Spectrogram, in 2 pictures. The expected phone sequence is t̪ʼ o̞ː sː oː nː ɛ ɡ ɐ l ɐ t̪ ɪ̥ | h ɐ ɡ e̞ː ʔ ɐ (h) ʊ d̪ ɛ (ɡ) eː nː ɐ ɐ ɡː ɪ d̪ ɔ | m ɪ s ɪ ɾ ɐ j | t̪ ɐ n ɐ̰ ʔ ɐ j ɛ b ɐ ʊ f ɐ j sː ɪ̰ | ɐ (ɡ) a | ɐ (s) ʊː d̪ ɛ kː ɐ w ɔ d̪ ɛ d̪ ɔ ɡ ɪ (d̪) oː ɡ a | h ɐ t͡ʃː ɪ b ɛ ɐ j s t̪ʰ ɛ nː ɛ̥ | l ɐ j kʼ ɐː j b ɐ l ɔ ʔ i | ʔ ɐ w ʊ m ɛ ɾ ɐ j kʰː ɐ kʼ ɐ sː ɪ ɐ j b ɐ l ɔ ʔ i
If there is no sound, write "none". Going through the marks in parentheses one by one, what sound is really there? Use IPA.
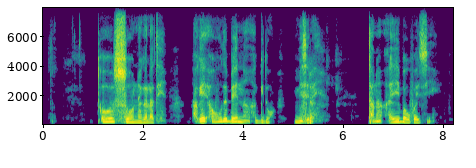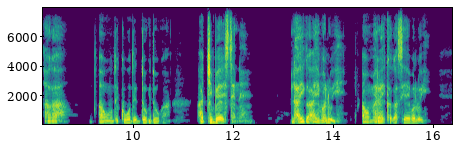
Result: h, b, ɡ, h, d̪

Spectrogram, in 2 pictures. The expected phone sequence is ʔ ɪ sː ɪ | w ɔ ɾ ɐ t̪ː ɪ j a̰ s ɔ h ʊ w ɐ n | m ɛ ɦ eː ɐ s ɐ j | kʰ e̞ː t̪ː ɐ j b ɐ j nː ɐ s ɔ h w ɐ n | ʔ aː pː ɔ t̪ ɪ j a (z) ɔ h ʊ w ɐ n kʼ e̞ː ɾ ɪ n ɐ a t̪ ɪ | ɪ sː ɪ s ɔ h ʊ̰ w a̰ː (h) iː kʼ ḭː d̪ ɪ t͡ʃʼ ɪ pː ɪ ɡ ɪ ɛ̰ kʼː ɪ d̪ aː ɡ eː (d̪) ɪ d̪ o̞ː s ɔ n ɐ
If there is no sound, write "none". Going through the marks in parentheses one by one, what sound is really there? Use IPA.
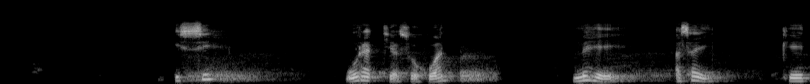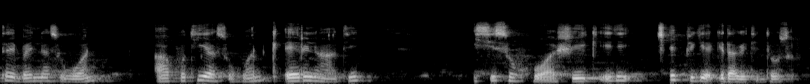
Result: s, ʃ, t̪

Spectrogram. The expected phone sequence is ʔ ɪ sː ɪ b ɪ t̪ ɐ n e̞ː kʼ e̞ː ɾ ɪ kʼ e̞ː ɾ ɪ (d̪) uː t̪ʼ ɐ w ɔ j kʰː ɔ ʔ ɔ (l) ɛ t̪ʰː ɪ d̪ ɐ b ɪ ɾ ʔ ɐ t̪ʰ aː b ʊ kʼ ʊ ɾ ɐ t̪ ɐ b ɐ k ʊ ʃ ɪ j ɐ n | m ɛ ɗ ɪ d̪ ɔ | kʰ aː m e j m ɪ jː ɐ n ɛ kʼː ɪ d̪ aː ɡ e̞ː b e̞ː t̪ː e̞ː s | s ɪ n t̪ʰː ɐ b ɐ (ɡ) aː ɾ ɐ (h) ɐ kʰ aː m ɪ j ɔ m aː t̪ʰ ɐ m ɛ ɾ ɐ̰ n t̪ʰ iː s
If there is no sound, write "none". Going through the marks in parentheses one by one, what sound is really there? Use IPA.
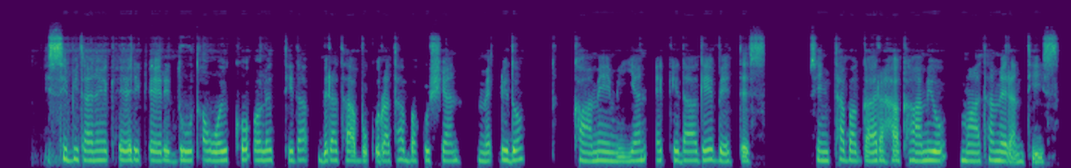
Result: d̪, l, ɡː, h

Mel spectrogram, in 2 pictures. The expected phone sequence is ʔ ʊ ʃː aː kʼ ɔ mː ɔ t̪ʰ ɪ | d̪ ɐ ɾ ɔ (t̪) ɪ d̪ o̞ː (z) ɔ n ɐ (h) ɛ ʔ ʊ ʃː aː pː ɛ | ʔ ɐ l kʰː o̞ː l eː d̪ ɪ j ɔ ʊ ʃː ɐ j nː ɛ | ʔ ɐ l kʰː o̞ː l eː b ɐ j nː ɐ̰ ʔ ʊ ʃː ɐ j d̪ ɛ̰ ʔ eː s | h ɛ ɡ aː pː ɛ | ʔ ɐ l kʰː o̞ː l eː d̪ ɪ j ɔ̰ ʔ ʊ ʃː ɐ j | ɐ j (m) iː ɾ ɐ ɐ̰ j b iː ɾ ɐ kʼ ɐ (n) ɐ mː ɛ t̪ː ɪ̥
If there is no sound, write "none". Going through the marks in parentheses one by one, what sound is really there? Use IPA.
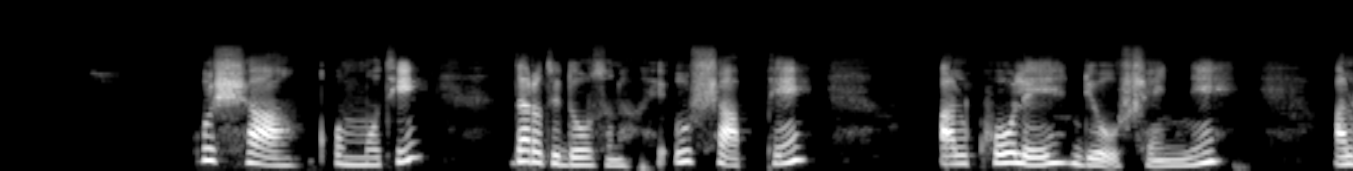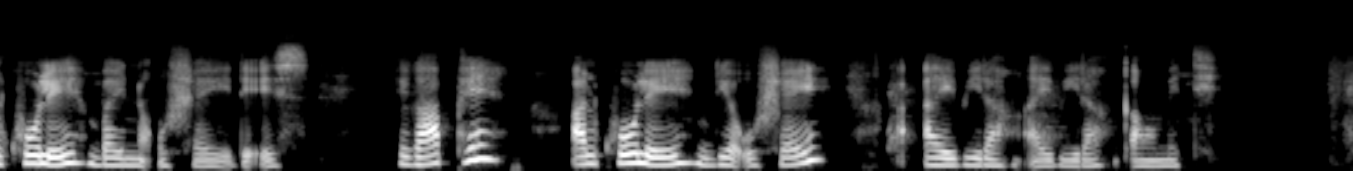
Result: t̪, s, h, b, m

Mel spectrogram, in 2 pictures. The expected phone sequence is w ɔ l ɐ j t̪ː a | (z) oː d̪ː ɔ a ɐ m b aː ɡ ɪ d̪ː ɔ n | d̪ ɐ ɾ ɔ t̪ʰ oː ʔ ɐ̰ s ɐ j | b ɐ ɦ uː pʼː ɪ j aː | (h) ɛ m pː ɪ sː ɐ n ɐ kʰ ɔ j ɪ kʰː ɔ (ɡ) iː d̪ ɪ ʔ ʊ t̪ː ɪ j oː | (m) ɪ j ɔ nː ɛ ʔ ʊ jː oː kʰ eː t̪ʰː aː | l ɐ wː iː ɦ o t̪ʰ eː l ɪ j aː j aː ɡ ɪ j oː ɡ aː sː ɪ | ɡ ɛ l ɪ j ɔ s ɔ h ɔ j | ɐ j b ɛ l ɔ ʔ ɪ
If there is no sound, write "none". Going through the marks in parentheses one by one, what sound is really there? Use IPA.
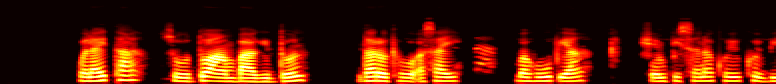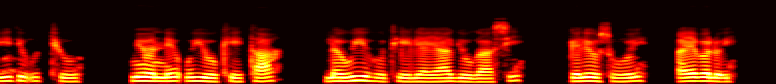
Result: s, ʃ, b, m

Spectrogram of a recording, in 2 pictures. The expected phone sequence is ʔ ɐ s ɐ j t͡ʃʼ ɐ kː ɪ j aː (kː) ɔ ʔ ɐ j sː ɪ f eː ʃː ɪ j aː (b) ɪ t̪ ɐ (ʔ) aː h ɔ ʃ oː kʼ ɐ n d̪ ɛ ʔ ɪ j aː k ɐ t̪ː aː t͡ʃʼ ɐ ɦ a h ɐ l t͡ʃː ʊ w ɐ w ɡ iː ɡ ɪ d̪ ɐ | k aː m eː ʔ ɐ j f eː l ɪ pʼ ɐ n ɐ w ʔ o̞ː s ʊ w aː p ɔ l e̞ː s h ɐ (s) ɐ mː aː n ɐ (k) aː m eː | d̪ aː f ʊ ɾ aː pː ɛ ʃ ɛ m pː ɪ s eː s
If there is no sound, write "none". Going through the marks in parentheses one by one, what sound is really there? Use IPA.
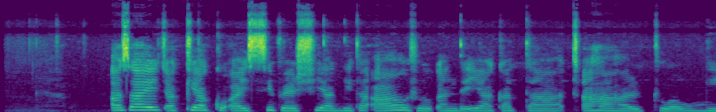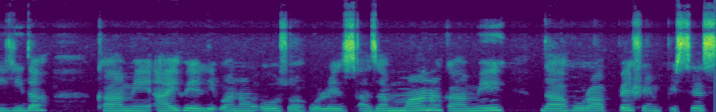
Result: kː, ɡ, ʔ, z, k

